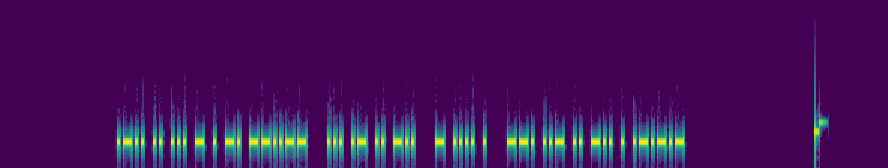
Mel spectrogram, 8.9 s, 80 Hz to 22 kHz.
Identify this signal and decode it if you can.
Morse code, heard as a keyed tone, about 40 wpm, 700 Hz. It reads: LISTEN, SAID THE GUIDE.
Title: Sentences from Top 1000 Words - Review Part 3 - 40wpm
